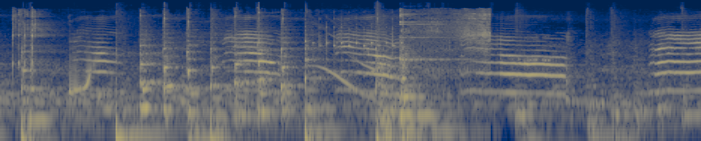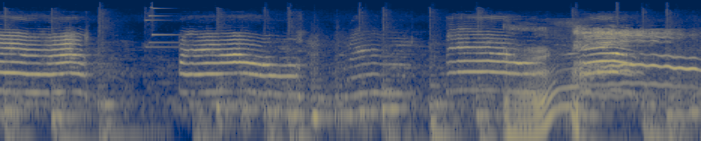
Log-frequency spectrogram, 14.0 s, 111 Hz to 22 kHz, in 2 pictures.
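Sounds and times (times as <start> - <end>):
cat meowing: 0.8 - 1.2, 2.2 - 2.8, 4.6 - 5.7, 6.5 - 7.9, 8.8 - 14.0.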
